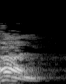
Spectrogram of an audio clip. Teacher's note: بعض المصريين وبعض الشاميين، أيضا يقلبون القاف إلى الهمس فيقولون آل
